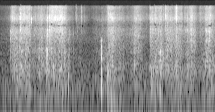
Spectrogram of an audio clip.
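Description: Faint rustling and crinkling of paper packing material in a cardboard box, with a few light clicks and knocks, the sharpest about two seconds in.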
